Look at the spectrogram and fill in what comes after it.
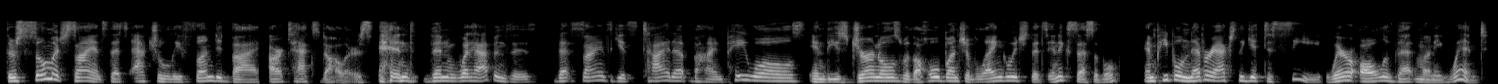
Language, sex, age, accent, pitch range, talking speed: English, male, 30-49, American, 125-175 Hz, 190 wpm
